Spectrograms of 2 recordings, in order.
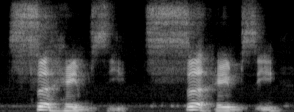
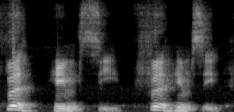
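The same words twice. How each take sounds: First: Sehemsi said as seh-HEM-see, the S prefix marked; Egyptian verb modeled. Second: Fehemsi said as feh-HEM-see, the F prefix marked; Egyptian verb modeled. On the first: Teacher contrasts the feminine S form for students. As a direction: model Sehemsi with a clear S at the start. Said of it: "because Berenike is". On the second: Teacher contrasts the masculine F form for students. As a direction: model Fehemsi with a clear F at the start. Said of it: "it would be". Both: Shown as a demonstration.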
